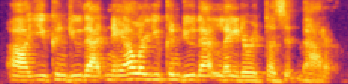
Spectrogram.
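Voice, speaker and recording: A man's voice: on the high side, steady tone, brisk, gravelly, darkish tone, slight background noise. Older man hosting a casual interview. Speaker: podcast host. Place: home study with bookshelves. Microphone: video call.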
